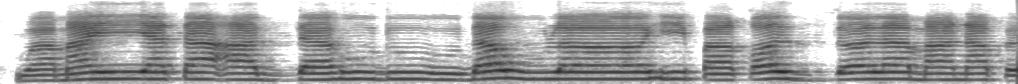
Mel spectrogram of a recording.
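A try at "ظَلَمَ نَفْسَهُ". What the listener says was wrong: Bukan do, ini zo. Zolama. ZHO. Bukan dolam. Zo. Kalau do, so titik ini to titik. Zolama nafsah.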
